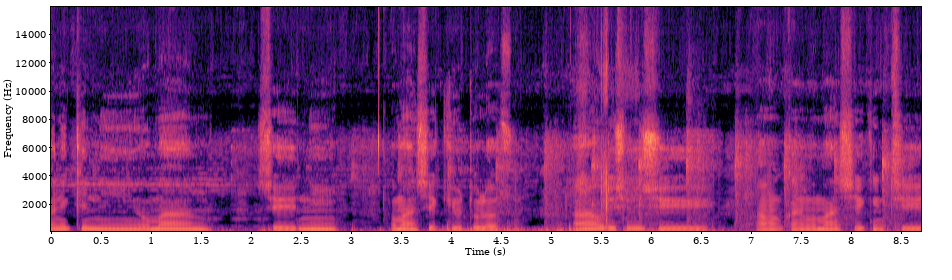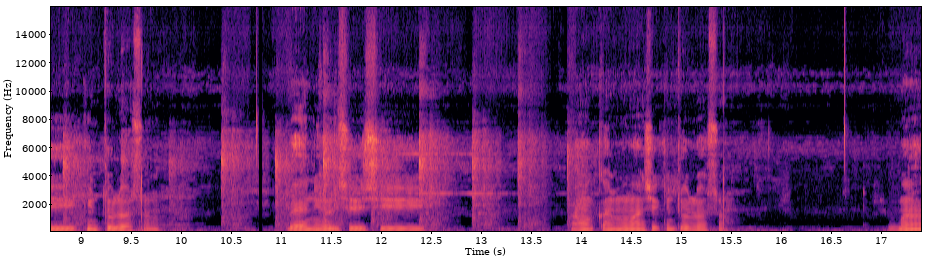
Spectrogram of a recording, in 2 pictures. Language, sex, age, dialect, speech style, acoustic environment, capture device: Yoruba, male, 25-34, Nigeria - Lagos Yoruba, relaxed, silence; nature, mobile / Linux / Chrome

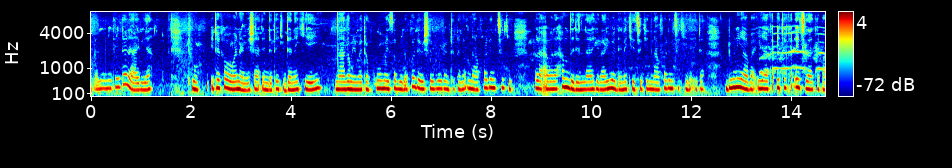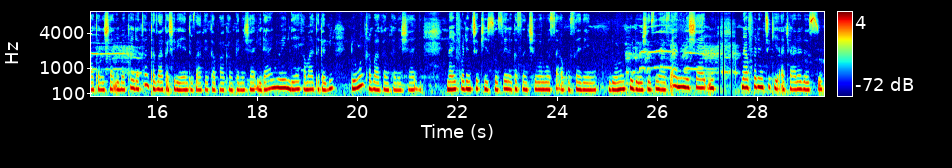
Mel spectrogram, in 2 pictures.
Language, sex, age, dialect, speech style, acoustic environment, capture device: Hausa, female, 18-24, Nigeria - Kano, happy, silence, mobile / Linux / Chrome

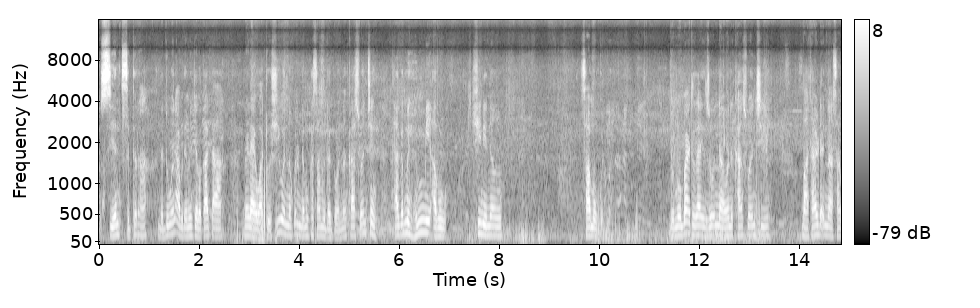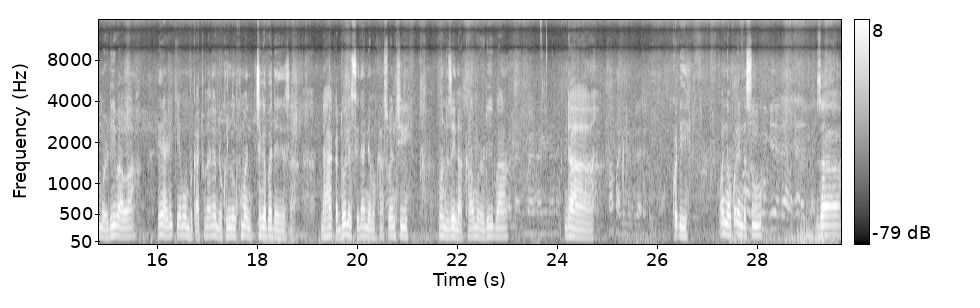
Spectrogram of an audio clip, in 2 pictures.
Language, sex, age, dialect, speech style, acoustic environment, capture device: Hausa, male, 18-24, Nigeria - Kano, excited, nature, mobile / Linux / Chrome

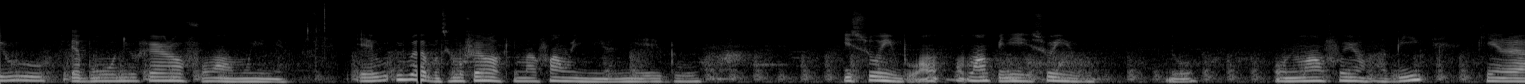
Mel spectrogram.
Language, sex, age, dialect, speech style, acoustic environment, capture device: Yoruba, female, 25-34, Nigeria - Ijebu, happy, silence, mobile / Linux / Chrome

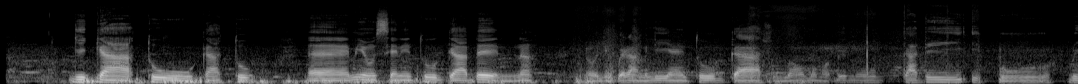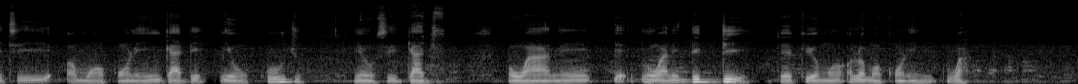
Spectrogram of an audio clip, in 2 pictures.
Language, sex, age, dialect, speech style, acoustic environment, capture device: Yoruba, male, 25-34, Nigeria - Lagos Yoruba, relaxed, silence, mobile / Linux / Chrome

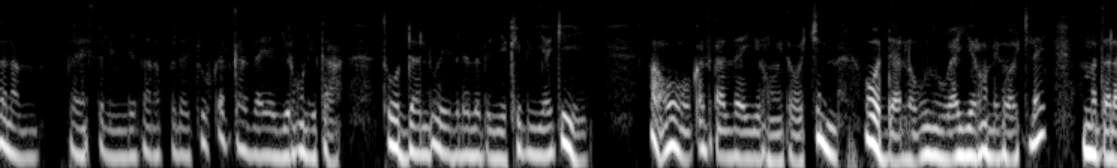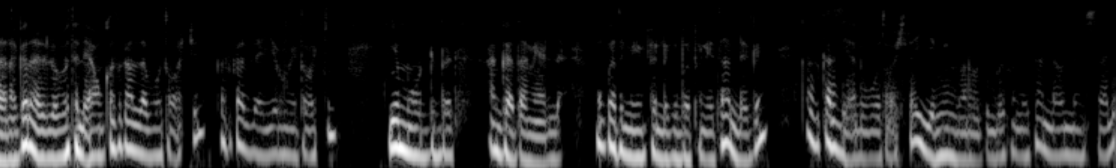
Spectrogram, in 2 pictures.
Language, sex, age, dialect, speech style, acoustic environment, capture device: Amharic, male, 18-24, Ethiopia - Addis Ababa, happy; nervous, people talking; silence; music, mobile / Linux / Chrome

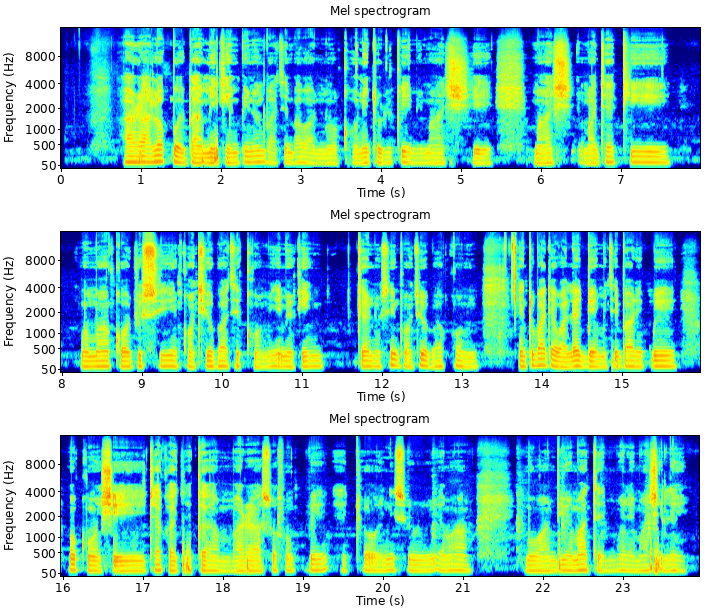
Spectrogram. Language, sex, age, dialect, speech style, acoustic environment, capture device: Yoruba, male, 25-34, Nigeria - Lagos Yoruba, happy; focused, people talking; nature; construction, mobile / Linux / Chrome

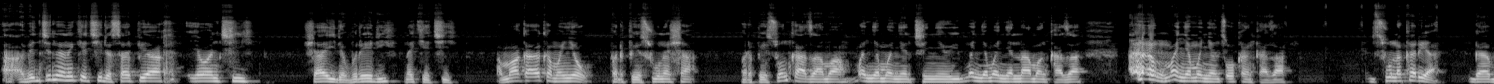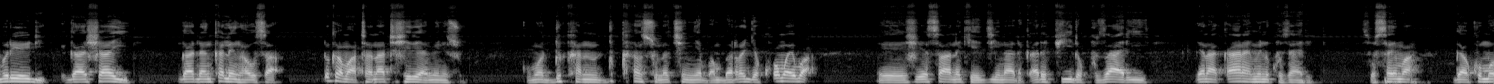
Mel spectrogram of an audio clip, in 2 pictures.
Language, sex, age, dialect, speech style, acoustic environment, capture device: Hausa, male, 25-34, Nigeria - Kano, relaxed, appliances, mobile / Linux / Chrome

